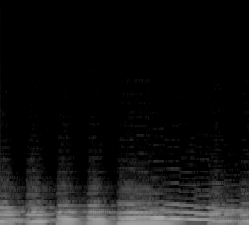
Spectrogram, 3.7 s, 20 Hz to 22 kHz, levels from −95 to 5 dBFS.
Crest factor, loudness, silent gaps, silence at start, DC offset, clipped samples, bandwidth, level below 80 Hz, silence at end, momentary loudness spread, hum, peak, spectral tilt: 14 dB; -36 LUFS; none; 0 s; under 0.1%; under 0.1%; 6.8 kHz; -86 dBFS; 0 s; 5 LU; none; -22 dBFS; -8.5 dB/octave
